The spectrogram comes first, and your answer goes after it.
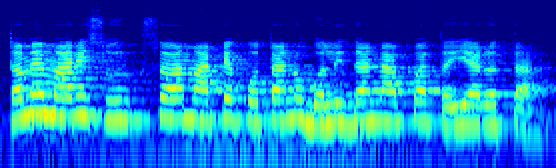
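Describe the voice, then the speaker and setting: Devoted young wife, heartfelt, storybook heroine, read by a woman, high bright voice, echoey room. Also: fairly even intonation, brisk. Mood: tender. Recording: echoey room with faint music.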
